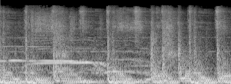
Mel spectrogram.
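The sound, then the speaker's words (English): A loud, continuous wash of TV show audience noise with shrill screams and cheering as guest Joey Fatone is introduced, dense and sustained throughout, with bursts of higher-pitched yelling rising out of the roar. “Oh, they're screaming.”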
